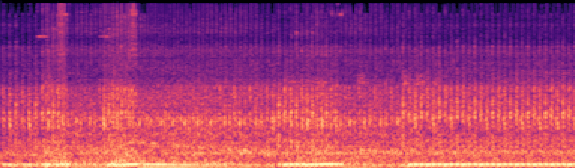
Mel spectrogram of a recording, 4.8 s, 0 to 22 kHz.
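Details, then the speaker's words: New New Holland TT3.50 three-cylinder 50 hp diesel tractor, all gears in neutral: deep, even diesel chug at a steady low idle beat with no knocks or misses; strong, healthy idle. "หรือฟังเสียงเครื่องแล้วครับผมแม่เครื่อง3สูบนี่ผมว่าแรงอยู่นะ"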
